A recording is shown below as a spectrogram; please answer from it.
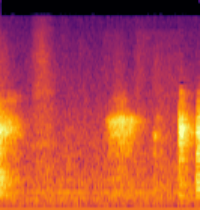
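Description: Short fragments of talk with quiet pauses between them: the tail of a word at the start, a brief murmur about a second in, and the next sentence starting near the end.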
